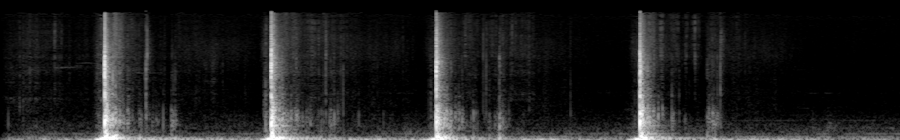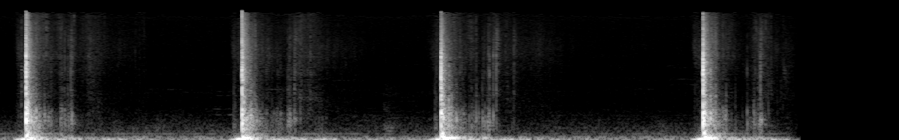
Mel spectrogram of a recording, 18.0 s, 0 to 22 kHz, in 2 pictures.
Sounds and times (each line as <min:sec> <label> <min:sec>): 0:01.0 Hit Soccer Ball Mannequin 0:01.4
0:02.6 Hit Soccer Ball Mannequin 0:03.2
0:04.3 Hit Soccer Ball Mannequin 0:04.8
0:06.4 Hit Soccer Ball Mannequin 0:06.8
0:09.2 Hit Soccer Ball Mannequin 0:09.8
0:11.4 Hit Soccer Ball Mannequin 0:12.0
0:13.4 Hit Soccer Ball Mannequin 0:13.9
0:16.0 Hit Soccer Ball Mannequin 0:16.7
